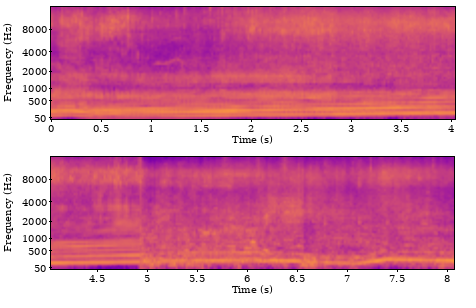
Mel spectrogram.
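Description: Rally car engine accelerating hard out of a tight bend on wet tarmac, its revs climbing steadily for several seconds as it pulls away. After an abrupt cut, another car's engine runs at steady revs, drops briefly near the end and then climbs again.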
